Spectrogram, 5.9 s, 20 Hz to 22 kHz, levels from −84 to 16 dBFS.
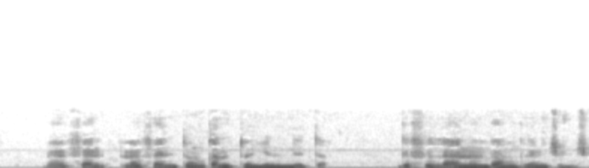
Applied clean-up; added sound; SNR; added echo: none; none; none; none.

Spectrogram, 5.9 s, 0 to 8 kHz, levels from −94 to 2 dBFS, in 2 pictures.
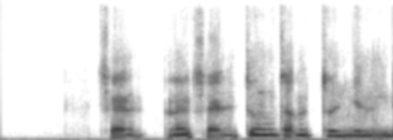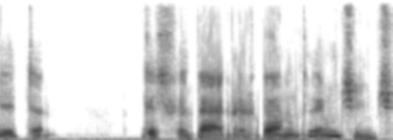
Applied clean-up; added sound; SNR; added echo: neural diffusion model UNIVERSE++.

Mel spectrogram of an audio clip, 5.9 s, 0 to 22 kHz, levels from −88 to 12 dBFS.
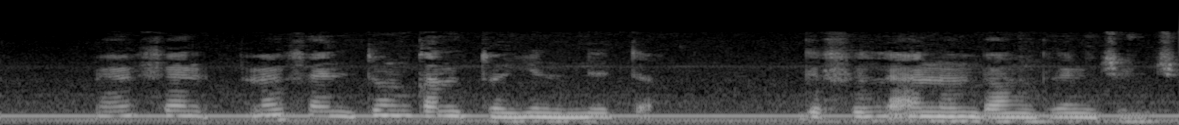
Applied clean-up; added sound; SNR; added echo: none; Microwave oven; 7 dB; none.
